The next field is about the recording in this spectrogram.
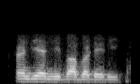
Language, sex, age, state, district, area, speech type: Punjabi, male, 45-60, Punjab, Pathankot, rural, conversation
